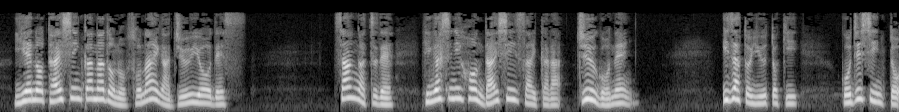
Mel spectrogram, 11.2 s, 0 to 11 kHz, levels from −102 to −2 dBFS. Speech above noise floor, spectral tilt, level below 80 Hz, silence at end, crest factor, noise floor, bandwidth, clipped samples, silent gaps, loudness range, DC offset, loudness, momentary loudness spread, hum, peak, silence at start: 50 dB; -5 dB/octave; -72 dBFS; 0 s; 18 dB; -72 dBFS; 8 kHz; under 0.1%; none; 3 LU; under 0.1%; -22 LUFS; 10 LU; none; -6 dBFS; 0.2 s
